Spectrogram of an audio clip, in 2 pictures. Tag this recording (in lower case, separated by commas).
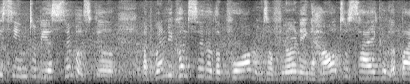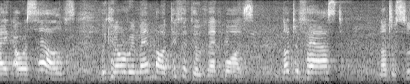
speech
